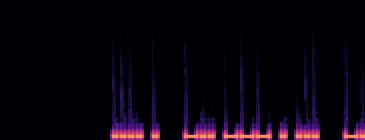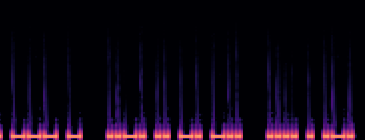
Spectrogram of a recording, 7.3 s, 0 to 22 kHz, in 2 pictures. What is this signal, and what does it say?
Morse code, heard as a keyed tone, about 30 wpm, 700 Hz. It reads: HE DOES NOT FIND HER
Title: Easy Phrases 30wpm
